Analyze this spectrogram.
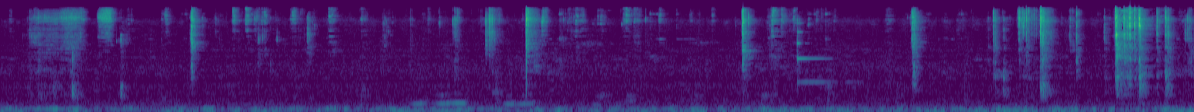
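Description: Boiled blue crab shells being cracked and pulled apart by hand, with eating noises: irregular sharp clicks and crunches, the loudest cluster near the end.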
